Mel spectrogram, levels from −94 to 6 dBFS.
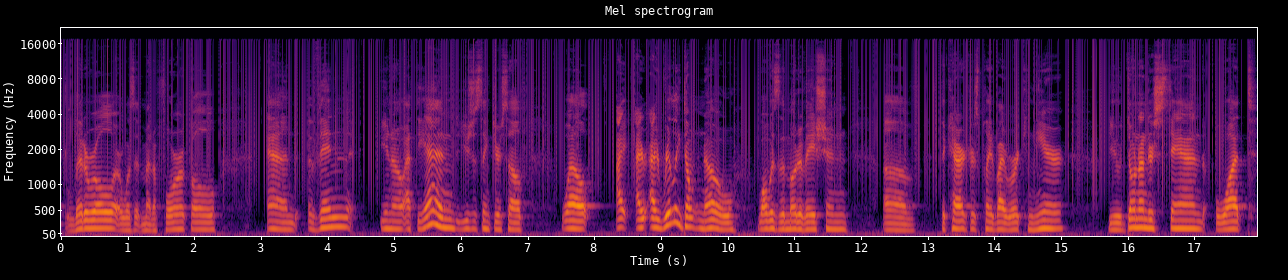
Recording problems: crackle, like an old record; noticeable; 20 dB below the speech

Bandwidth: 17.5 kHz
